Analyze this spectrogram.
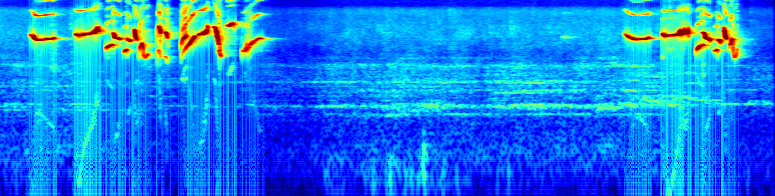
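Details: Oriental magpie-robin song used as a lure to make males respond: a clear steady whistle opening into a quick jumble of sharp chirps and slurred notes for three seconds, a long pause, then the whistled phrase returns.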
